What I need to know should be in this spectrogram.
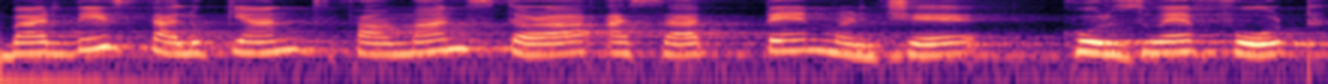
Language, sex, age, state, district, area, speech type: Goan Konkani, female, 18-30, Goa, Bardez, urban, spontaneous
